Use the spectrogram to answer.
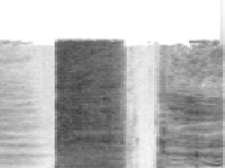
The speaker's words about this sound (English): wow, that was a really good fart impression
